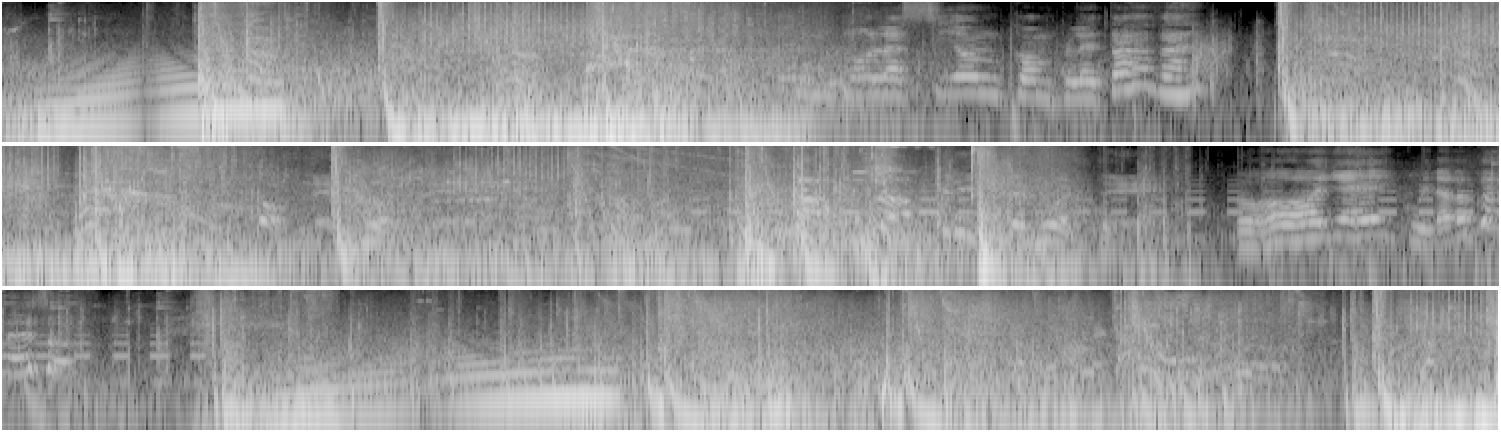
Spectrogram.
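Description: Energy weapons fire in rapid zapping bursts.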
